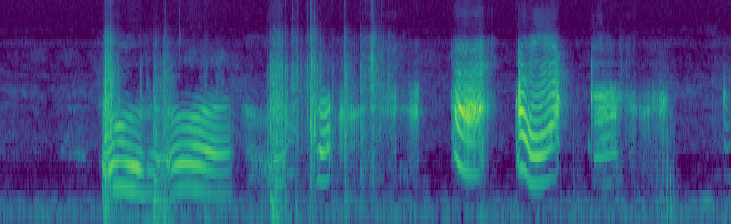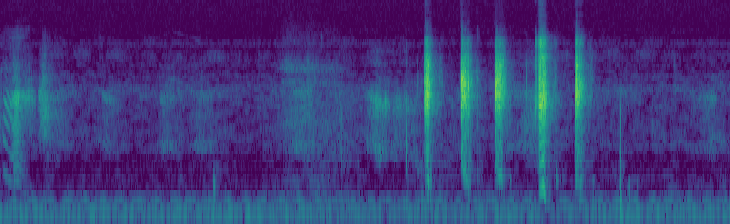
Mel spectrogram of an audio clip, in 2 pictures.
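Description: A baby coos and squeals close by.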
